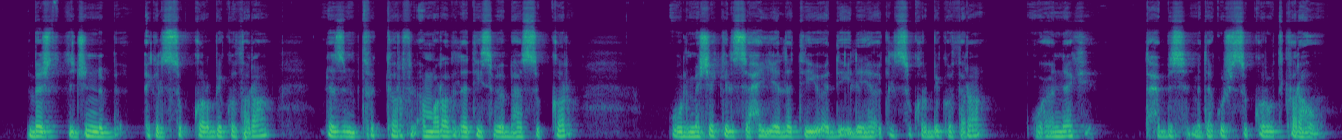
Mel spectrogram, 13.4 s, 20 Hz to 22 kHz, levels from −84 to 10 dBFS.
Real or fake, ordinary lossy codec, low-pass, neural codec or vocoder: real; none; none; none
